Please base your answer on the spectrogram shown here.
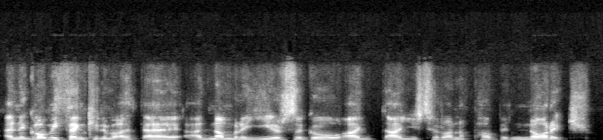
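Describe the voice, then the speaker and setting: A middle-aged man from Scotland tells a story in a chatty, self-deprecating way. His voice sits at an ordinary pitch and sounds close and dry, with no room around it. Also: fast talker, darkish tone, no room sound. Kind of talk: casual anecdote telling.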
